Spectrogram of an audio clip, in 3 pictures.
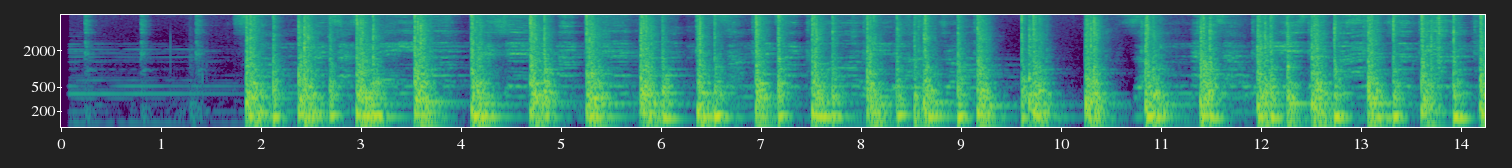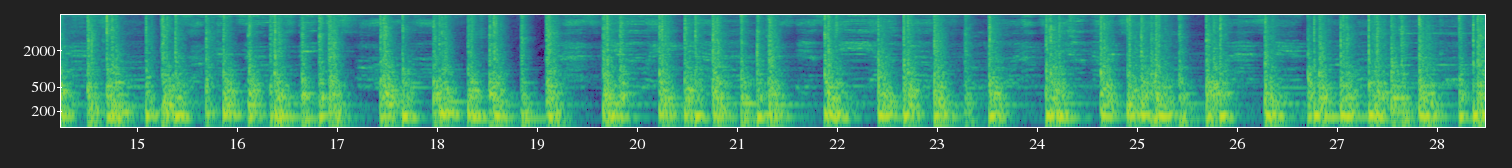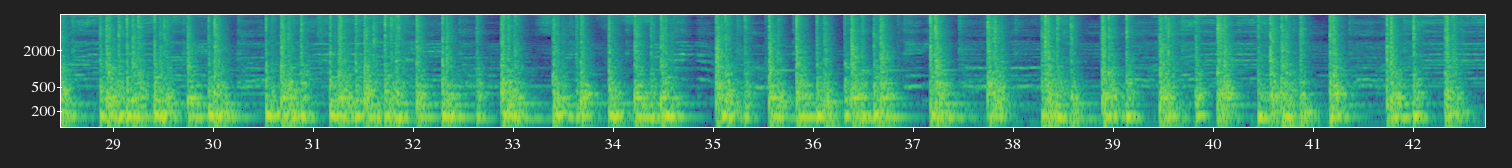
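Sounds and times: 
rhythm composition: 0:00.8 - 0:42.7.

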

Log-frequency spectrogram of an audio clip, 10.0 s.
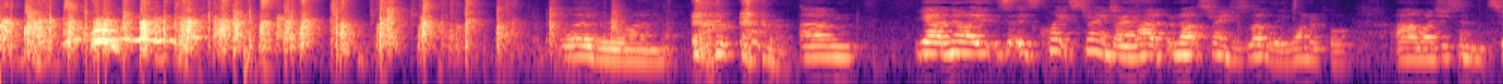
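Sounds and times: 
audience applauding a speaker being introduced: 0:00.0 - 0:03.8
speech: 0:03.8 - 0:04.9, 0:05.5 - 0:10.0.

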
